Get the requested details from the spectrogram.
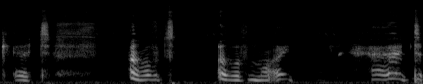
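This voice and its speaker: Someone uses a put-on character voice with a fairly high pitch. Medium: audio drama. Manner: protective, defiant.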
